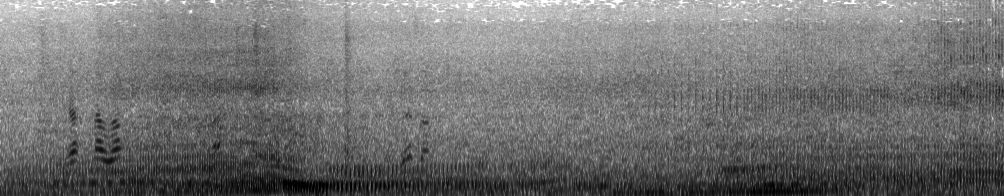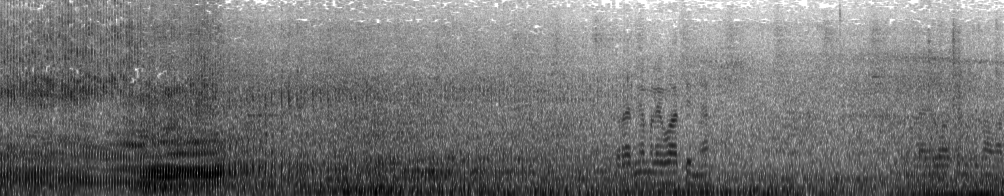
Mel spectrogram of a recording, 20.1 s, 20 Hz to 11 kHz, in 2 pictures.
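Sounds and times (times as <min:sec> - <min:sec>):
vehicle engine passing by: 0:00.7 - 0:04.4, 0:05.4 - 0:16.6.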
